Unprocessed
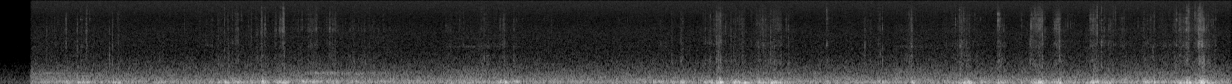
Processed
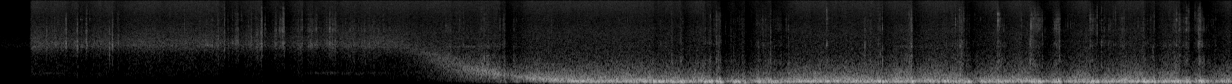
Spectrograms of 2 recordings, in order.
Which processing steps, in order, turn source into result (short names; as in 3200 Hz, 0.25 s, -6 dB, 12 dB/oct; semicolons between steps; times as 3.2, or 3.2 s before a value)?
compressor 10:1, threshold -26 dBFS, peak gain reduction 16 dB; high-pass sweep 2400 Hz -> 140 Hz, 3.99–5.78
